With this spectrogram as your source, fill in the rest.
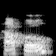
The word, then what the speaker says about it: Papou: So just to kind of back up a little bit, my name is Pa-Pow, but I like how you say it better.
